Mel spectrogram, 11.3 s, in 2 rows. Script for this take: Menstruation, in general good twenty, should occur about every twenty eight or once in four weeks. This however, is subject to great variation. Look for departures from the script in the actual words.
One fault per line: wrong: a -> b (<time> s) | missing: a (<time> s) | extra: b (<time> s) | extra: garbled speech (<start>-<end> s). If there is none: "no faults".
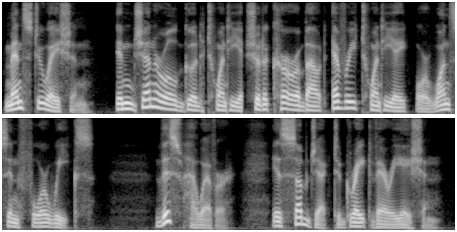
no faults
